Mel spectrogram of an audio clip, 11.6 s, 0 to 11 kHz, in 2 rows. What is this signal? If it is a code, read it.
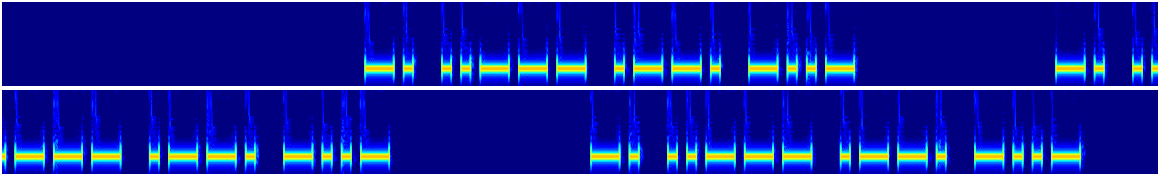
Morse code, heard as a keyed tone, about 25 wpm, 700 Hz. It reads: N2PX N2PX N2PX
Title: USA Call Signs - 4 Characters - Repeated 3x - 25wpm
